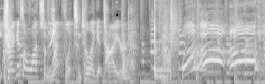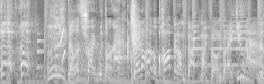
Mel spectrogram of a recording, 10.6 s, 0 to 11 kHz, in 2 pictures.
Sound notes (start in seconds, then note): 4.0 screaming in pain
